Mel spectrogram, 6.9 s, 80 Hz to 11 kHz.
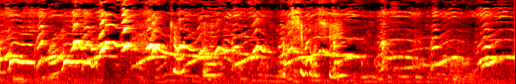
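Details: Several puppies howling together after a meal, recorded 10 August 2020: overlapping high, wavering howls that rise and fall in pitch, interwoven with short whimpering yelps, continuing without pause throughout.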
